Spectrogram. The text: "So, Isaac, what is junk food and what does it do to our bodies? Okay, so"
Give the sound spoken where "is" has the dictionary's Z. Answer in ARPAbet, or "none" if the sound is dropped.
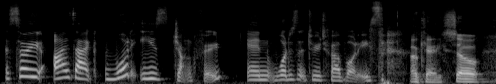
Z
